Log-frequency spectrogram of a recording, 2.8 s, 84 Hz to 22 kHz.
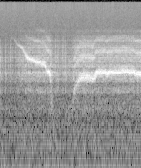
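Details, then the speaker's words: Sony TR-712 transistor radio after electrolytic capacitor replacement, fed from signal generator at top of its range expecting a 1000 Hz tone: whistle gliding from about 3 kHz to near 2 kHz over static; likely heterodyne interference, overload suspected. "we should hear a 1000 hertz tone coming out here that's really quite bad let's go a little higher hmm it's too much for the little radio"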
